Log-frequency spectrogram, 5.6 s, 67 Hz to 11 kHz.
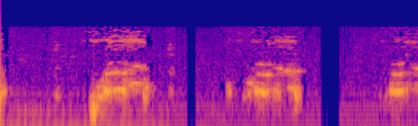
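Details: Colt foal Yanta, born 21 January 2026, sire Fast Force, dam Pink Blossom, snoring as he sleeps; coarse, rattling inhalations come in a slow, uneven series, with one longer, louder rasp.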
